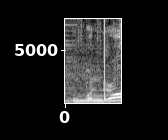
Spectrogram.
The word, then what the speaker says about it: Munroe: The sun is up This looks so lovely How do you say Munroe- is it Moonrow or Manroe They are both correct A very peaceful boat ride We were in Ashtamudi Lake, now we are in the canals.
